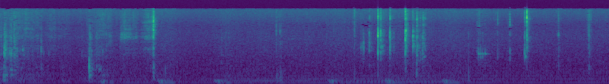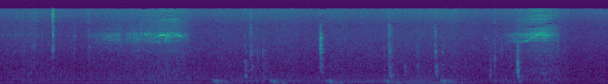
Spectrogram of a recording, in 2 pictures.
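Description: Quiet desk handling sounds: light clicks and taps of a pen and a card-stock swatch card being handled on paper, with a few brief scrapes of card or pen sliding, over a faint steady low hum.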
